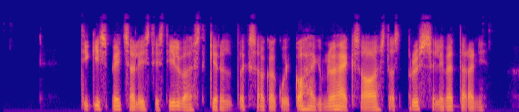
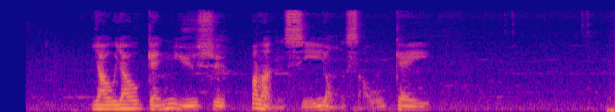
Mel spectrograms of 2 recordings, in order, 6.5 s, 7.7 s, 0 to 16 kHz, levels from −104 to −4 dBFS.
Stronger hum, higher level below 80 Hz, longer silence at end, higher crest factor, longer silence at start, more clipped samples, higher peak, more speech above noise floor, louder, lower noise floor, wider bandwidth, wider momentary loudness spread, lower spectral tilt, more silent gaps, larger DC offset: neither; first, -56 dBFS vs -62 dBFS; first, 0.45 s vs 0 s; first, 26 dB vs 20 dB; second, 1 s vs 1.15 s; neither; first, -6 dBFS vs -20 dBFS; first, 48 dB vs 30 dB; first, -30 LUFS vs -38 LUFS; first, -79 dBFS vs -67 dBFS; second, 9.8 kHz vs 11.5 kHz; second, 8 LU vs 14 LU; second, -4.5 dB/octave vs -6 dB/octave; neither; neither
